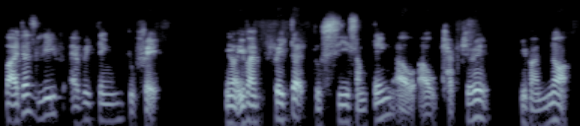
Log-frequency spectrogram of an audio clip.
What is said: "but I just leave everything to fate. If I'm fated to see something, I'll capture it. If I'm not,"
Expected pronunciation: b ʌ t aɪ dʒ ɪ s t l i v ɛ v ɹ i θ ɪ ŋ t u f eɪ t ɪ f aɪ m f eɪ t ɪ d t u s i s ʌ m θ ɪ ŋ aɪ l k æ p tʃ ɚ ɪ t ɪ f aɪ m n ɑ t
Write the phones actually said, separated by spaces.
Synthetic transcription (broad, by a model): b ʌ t aɪ dʒ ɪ s l i v ɛ v ɹ i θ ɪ ŋ t u f eɪ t ɪ f aɪ m f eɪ t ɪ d t u s i s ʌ m t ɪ ŋ aɪ w k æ p tʃ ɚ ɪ t ɪ f aɪ m n ɑ t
